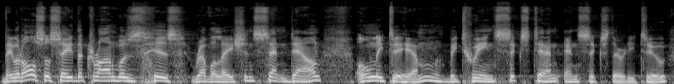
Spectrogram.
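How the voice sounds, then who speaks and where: A man giving a lecture to an audience, telling a story with animated delivery and rhetorical questions. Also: mid-range voice, moderate pace.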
